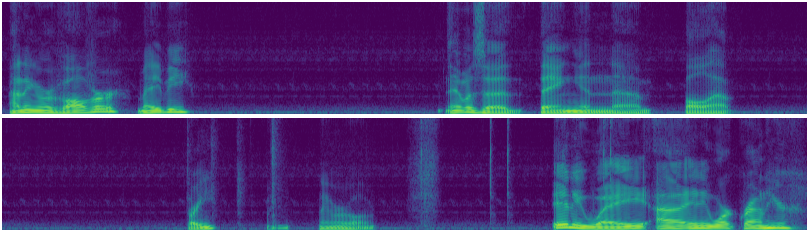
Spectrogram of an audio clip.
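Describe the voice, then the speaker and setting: A man's voice: mid-range voice, sing-song, takes it slowly, pauses often, warm tone, clear, resonant tone, no room sound. A man giving casual gameplay commentary, chatty and folksy, musing aloud to himself. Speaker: let's play host.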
